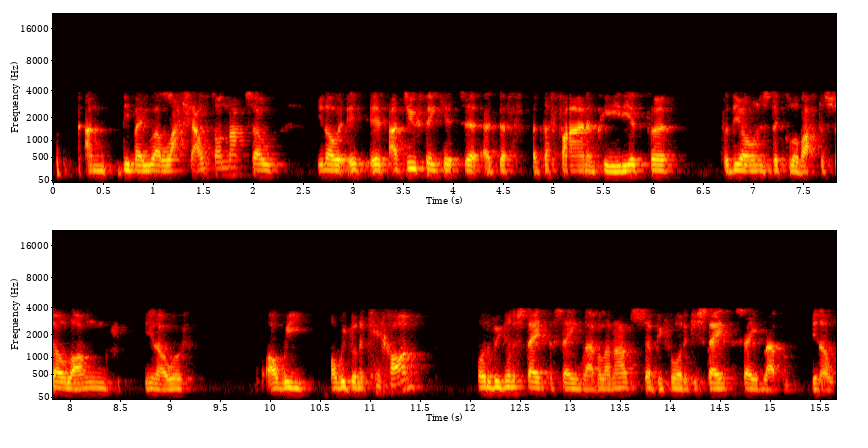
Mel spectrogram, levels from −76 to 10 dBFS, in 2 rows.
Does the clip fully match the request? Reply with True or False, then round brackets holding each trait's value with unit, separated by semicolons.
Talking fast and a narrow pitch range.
True (255 wpm; 1.7 semitones)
